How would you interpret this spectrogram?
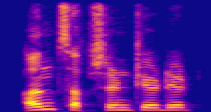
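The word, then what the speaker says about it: unsubstantiated: अच्छा, लेकिन इसके लिए अगर हम लोग इसका सही प्रोनाउंसिएशन देखें तो देखिएगा, इसको टुकड़े कर करके यूज़ करो। एक तो हो गया अन सब्सटेन और शिएटेड, सब्सटेंटिएटेड, अनसब्सटेंटिएटेड।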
